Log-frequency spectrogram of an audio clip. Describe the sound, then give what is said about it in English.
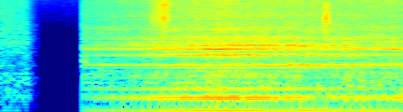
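After a brief moment of silence, the engine of a little motor launch on the Naf River, which divides Myanmar from Bangladesh, starts droning loudly, a steady low rumbling hum with strong tonal harmonics that swells slightly, then holds constant with no voices. “We're on the Naf River on a little launch.”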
